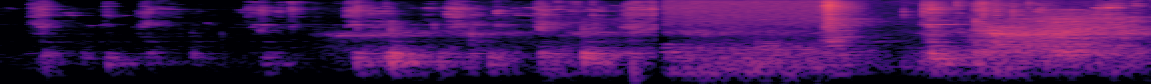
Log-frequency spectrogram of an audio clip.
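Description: Light metallic clicks and scraping from a folding hex key tool turning the set screw on a compound bow's arrow rest, then being handled.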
